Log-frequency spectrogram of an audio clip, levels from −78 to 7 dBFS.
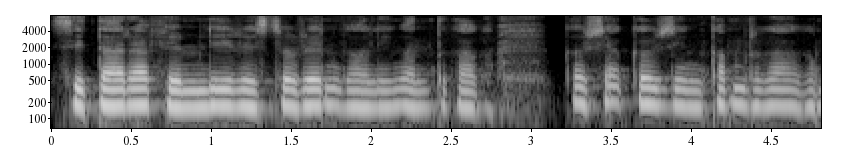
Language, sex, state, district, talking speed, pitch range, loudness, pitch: Wancho, female, Arunachal Pradesh, Longding, 175 wpm, 165-180 Hz, -19 LUFS, 175 Hz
